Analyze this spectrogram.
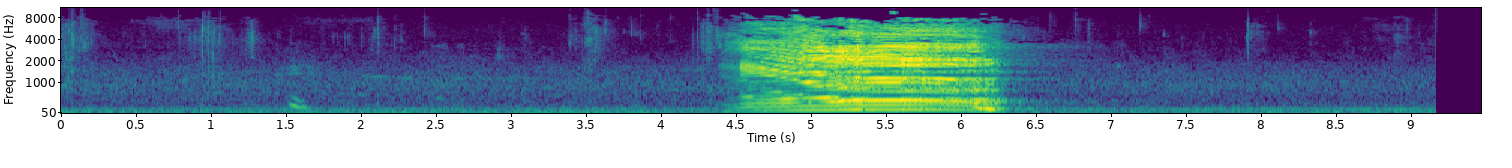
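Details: Red deer stag roaring in Bushy Park during the rutting season to deter rivals: one loud, hoarse, deep roar of about two seconds with a dropping end, set against a steady low background hum.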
